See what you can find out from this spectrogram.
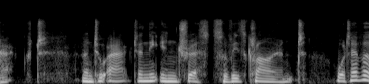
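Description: Gain pumping runs through the whole speech clip: the gain ducks by around 15 dB under each loud syllable, likely from gain set far too high with a fast limiter clamping it. The waveform looks flattened and blocky. The call codec's band limit shows as an empty spectrogram above 8 kHz.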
